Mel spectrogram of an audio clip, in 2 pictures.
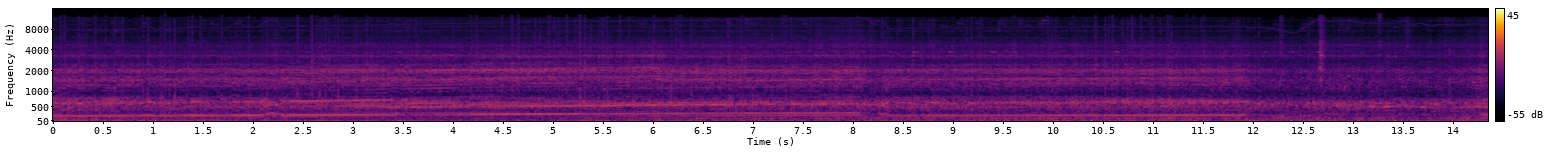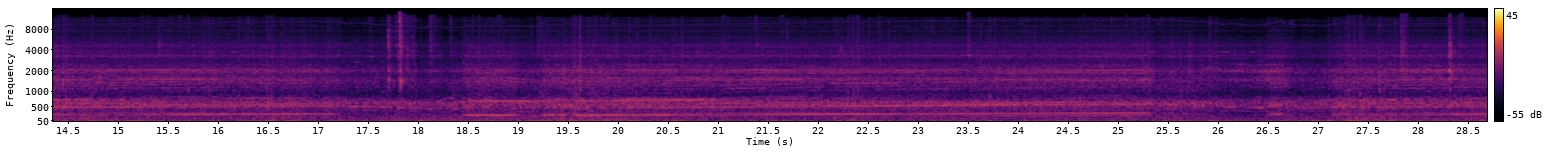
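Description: Honda Civic rally car's engine heard from inside the cabin, driven hard: its pitch climbs steadily under acceleration, then drops suddenly several times, with road and tyre noise underneath.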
